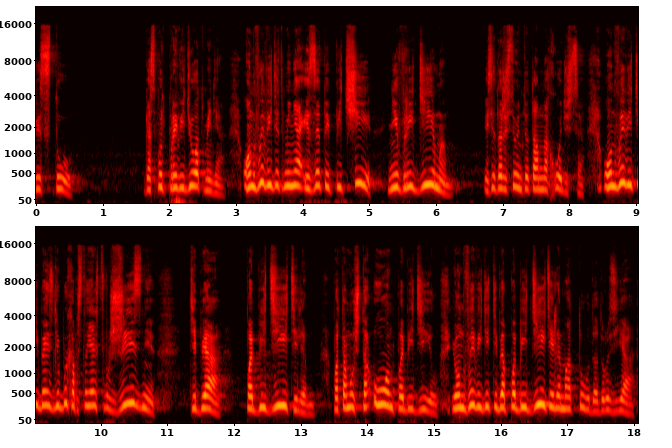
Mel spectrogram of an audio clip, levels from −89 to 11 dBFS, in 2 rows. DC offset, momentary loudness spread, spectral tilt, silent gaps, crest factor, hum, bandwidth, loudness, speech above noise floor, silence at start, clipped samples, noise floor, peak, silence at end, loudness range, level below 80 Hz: under 0.1%; 11 LU; -4 dB/octave; none; 20 dB; none; 15.5 kHz; -37 LUFS; 41 dB; 0 s; under 0.1%; -78 dBFS; -18 dBFS; 0.1 s; 3 LU; -76 dBFS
